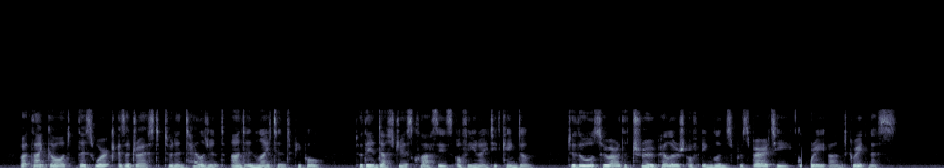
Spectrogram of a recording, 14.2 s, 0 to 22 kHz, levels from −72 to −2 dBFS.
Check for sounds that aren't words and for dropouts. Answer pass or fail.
fail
